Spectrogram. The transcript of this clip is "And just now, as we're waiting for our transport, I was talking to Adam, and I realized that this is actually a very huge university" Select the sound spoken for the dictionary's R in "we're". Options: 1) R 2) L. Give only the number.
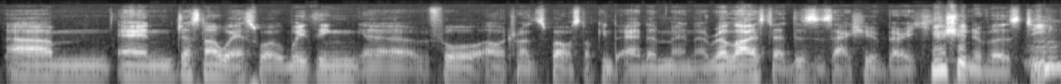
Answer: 2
